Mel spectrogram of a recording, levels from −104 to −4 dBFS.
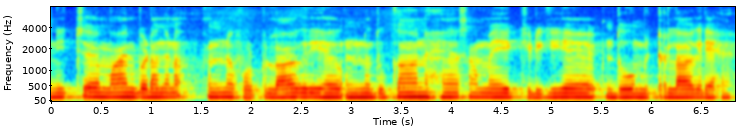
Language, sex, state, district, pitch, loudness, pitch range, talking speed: Marwari, male, Rajasthan, Nagaur, 135 Hz, -15 LUFS, 130-140 Hz, 185 wpm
